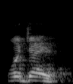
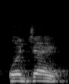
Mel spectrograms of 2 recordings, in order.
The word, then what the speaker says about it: ogive: It is called ogive, not G. G sound illa, J sound varum. It is called ogive. Ogive na anamada.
